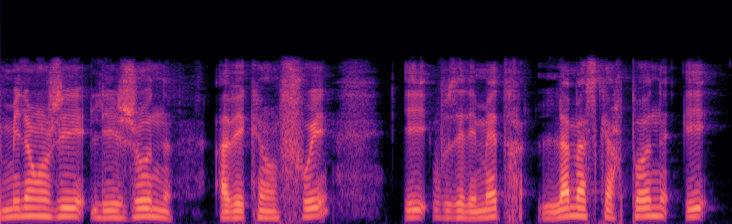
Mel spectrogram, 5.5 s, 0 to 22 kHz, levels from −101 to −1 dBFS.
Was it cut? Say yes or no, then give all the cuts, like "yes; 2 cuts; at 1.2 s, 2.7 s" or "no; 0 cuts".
no; 0 cuts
